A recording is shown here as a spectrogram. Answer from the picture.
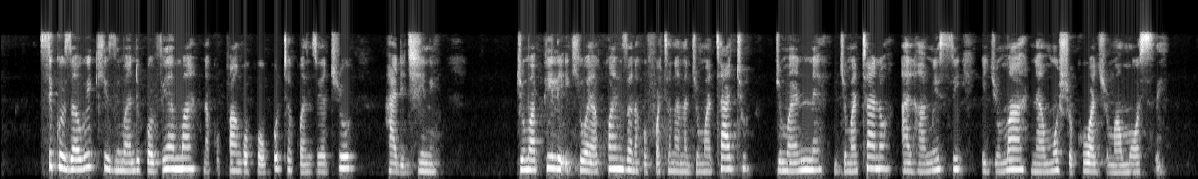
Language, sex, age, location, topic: Swahili, female, 25-35, Nakuru, education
